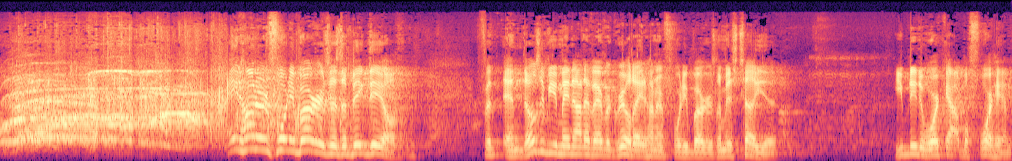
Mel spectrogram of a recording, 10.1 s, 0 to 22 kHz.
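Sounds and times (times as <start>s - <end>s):
audience cheering with whoops and shouts: 0.0s - 4.0s
speech: 2.3s - 4.2s, 4.8s - 7.9s, 9.0s - 10.1s.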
